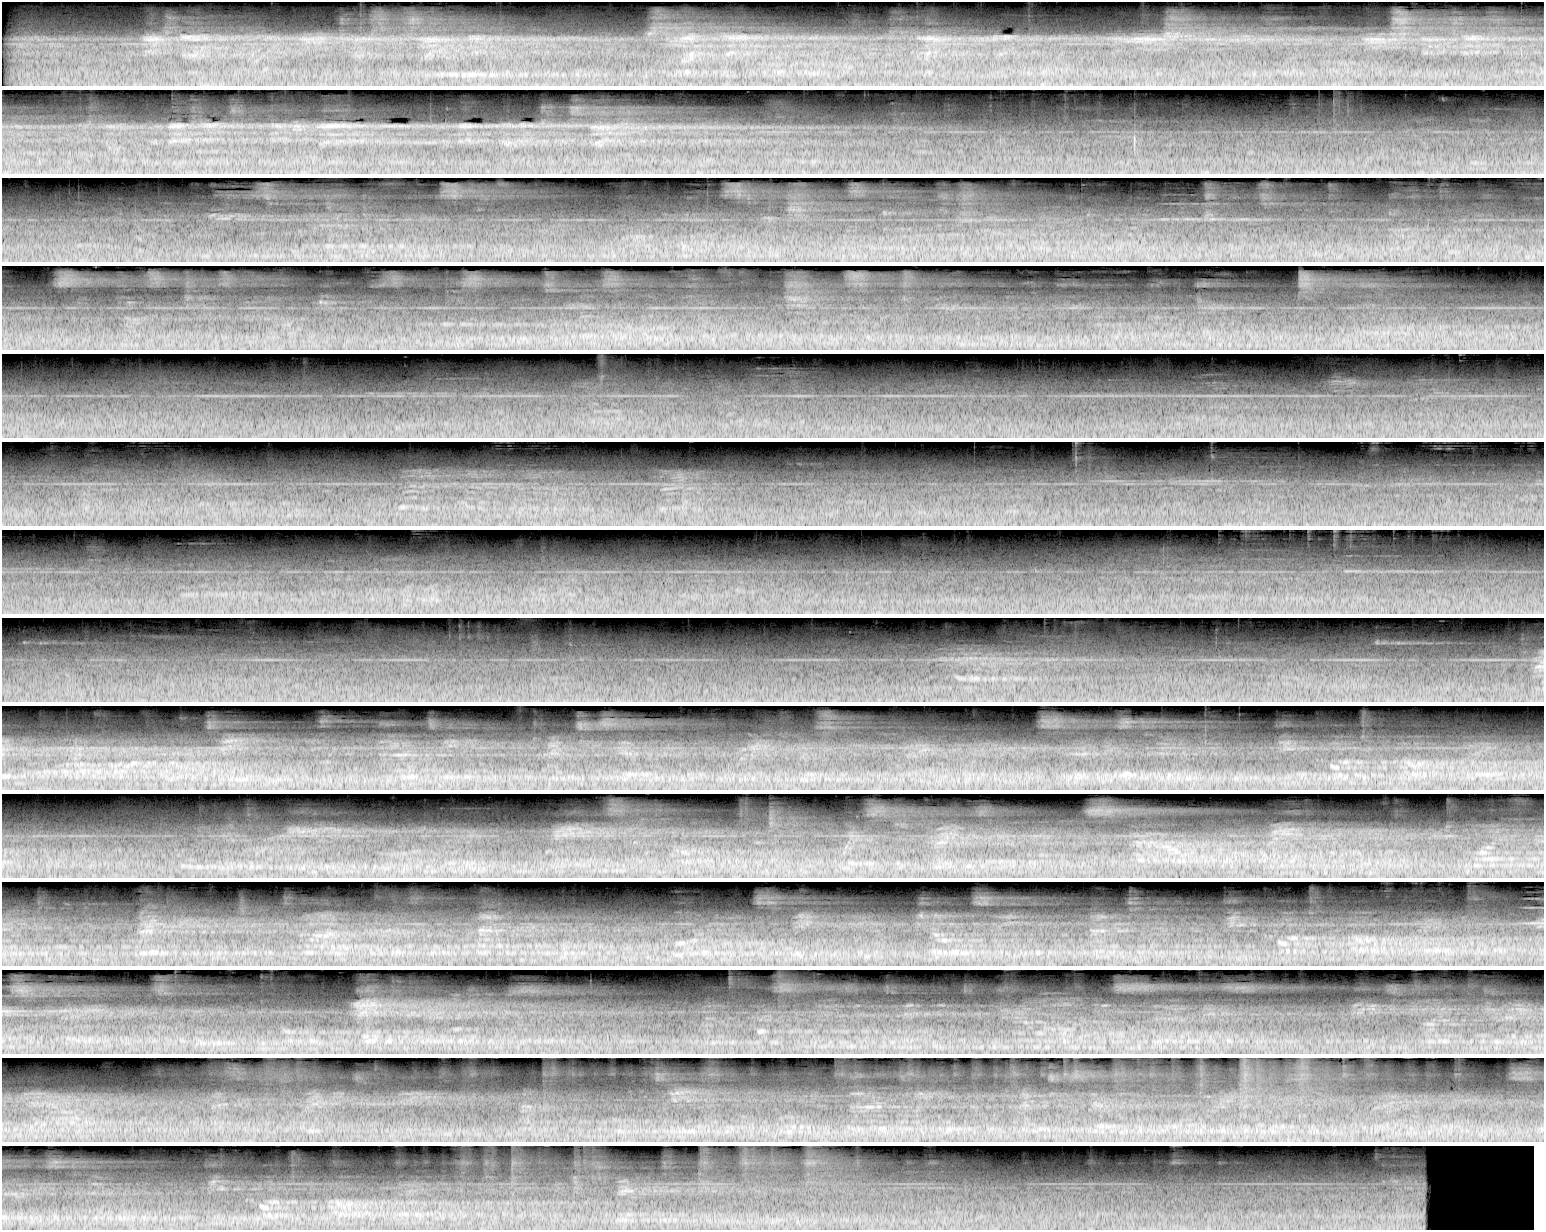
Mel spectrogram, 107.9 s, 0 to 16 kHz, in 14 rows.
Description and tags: Paddington train station ambience
Ambient noise from Paddington train station, London. Featuring safety announcement, mask mandate announcement and train announcement. Recorded on iPhone 8. Edited with Audacity and ProTools
crowd, station, paddington, London, ambience, announcement, train, field-recording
